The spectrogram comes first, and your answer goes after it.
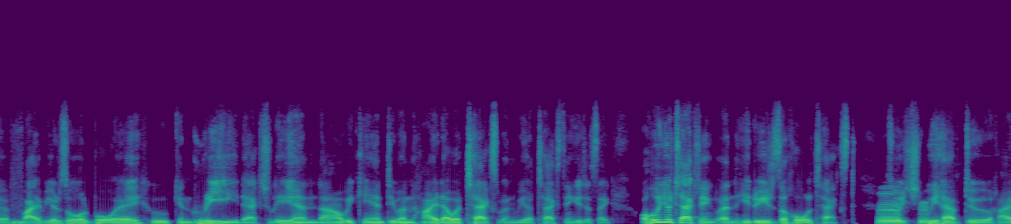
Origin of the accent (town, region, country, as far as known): Pakistan; born or raised there; now in United States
